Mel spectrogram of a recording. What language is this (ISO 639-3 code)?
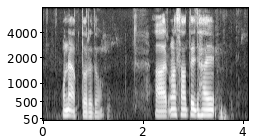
sat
